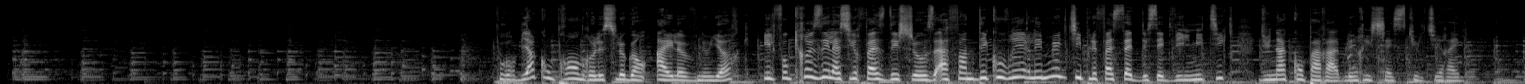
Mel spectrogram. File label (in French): Narration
